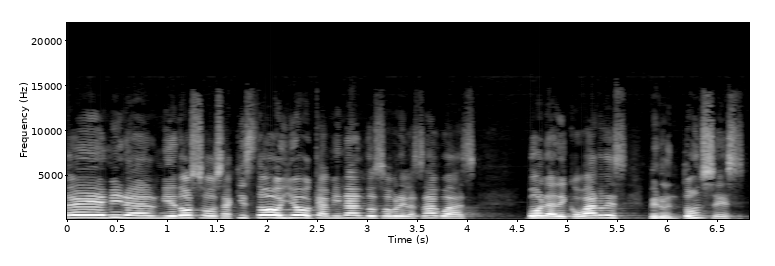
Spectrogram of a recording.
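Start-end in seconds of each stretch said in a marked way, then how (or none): 0.0-5.6 loud, higher-pitched mock boasting; acted bragging call-out; cocky taunt. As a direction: show off and jeer at the cowards. Preacher voices Peter boasting to others.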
